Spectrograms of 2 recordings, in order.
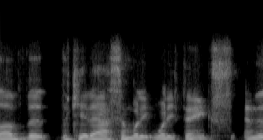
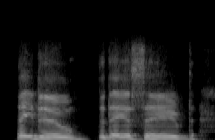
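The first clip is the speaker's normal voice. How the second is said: ordinary delivery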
